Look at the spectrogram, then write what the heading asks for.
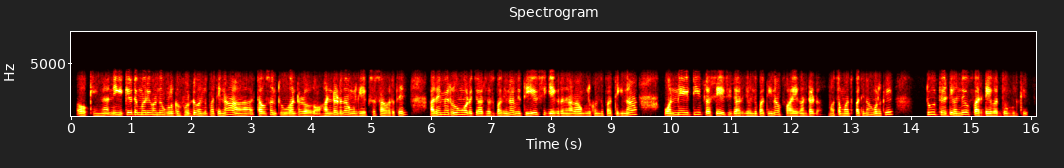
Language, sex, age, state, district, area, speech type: Tamil, female, 18-30, Tamil Nadu, Tiruvarur, rural, conversation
